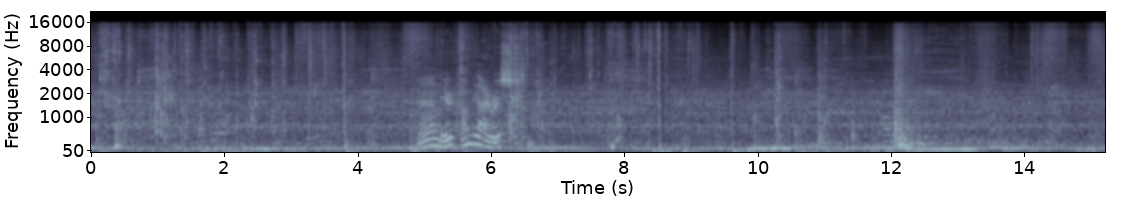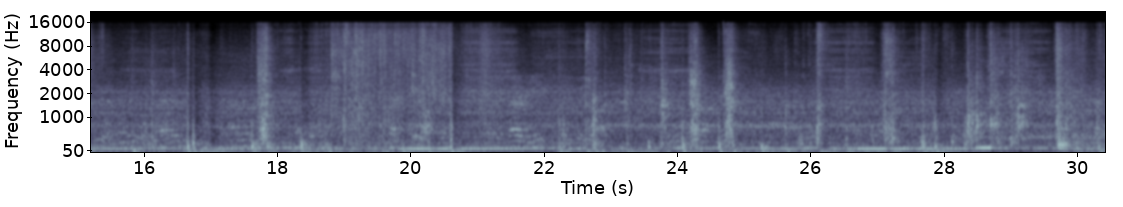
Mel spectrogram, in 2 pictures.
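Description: Background music and indistinct voices, with repeated crinkling and crackling of plastic shrink wrap and foil card packs being torn open and handled.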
